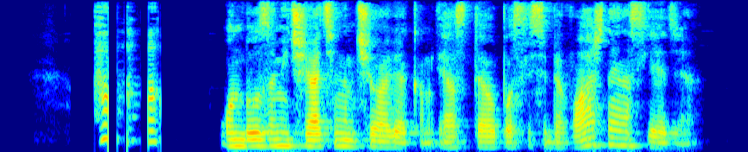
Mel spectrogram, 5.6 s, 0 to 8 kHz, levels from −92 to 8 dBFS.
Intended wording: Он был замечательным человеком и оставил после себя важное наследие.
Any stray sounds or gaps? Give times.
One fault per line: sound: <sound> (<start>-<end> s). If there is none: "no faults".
sound: laugh (0.7-1.2 s)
